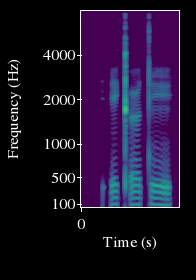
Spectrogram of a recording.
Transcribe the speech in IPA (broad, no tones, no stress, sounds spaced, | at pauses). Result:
ʔ e kʼ œ t ẽ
